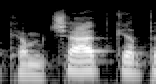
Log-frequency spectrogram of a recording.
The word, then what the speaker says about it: Kamchatka: But anyway, this past December, there was a pretty good size one in the region around Kamchatka, Kamchatka, I always say that wrong, Kamchatka Peninsula is the correct pronunciation, in northeastern Russia.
